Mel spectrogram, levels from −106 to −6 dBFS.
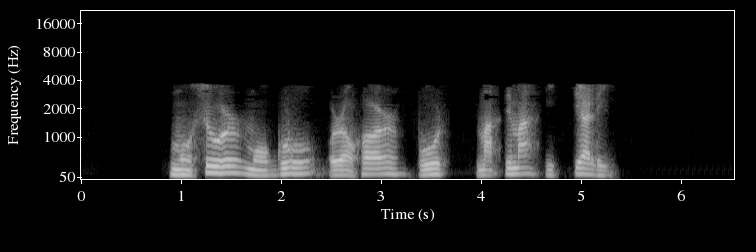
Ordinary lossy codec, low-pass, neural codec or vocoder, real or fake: MP3, 24 kbps; 3.6 kHz; codec, 16 kHz in and 24 kHz out, 0.9 kbps, LongCat-Audio-Codec, four codebook decoder; fake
